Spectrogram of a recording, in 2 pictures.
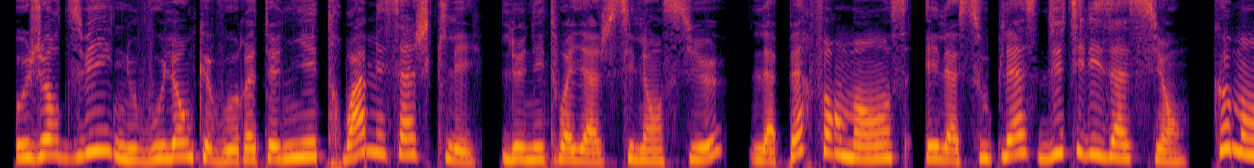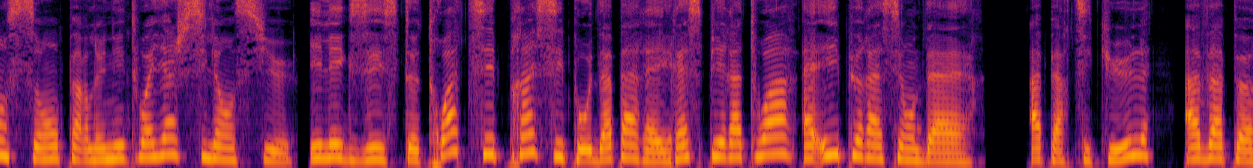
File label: french canadian female e-learning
